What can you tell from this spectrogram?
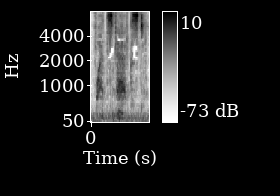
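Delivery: put-on hushed whisper asking the kids; whispered question. Teacher quizzing the children, soft whisper. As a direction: whisper it like a secret to the class.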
